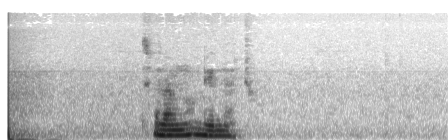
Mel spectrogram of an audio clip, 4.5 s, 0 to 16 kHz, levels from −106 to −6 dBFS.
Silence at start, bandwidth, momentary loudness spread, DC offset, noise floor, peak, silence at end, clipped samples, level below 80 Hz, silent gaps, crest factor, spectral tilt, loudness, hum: 0.1 s; 10 kHz; 25 LU; under 0.1%; -64 dBFS; -8 dBFS; 2.15 s; under 0.1%; -52 dBFS; none; 20 dB; -9.5 dB/octave; -23 LUFS; none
